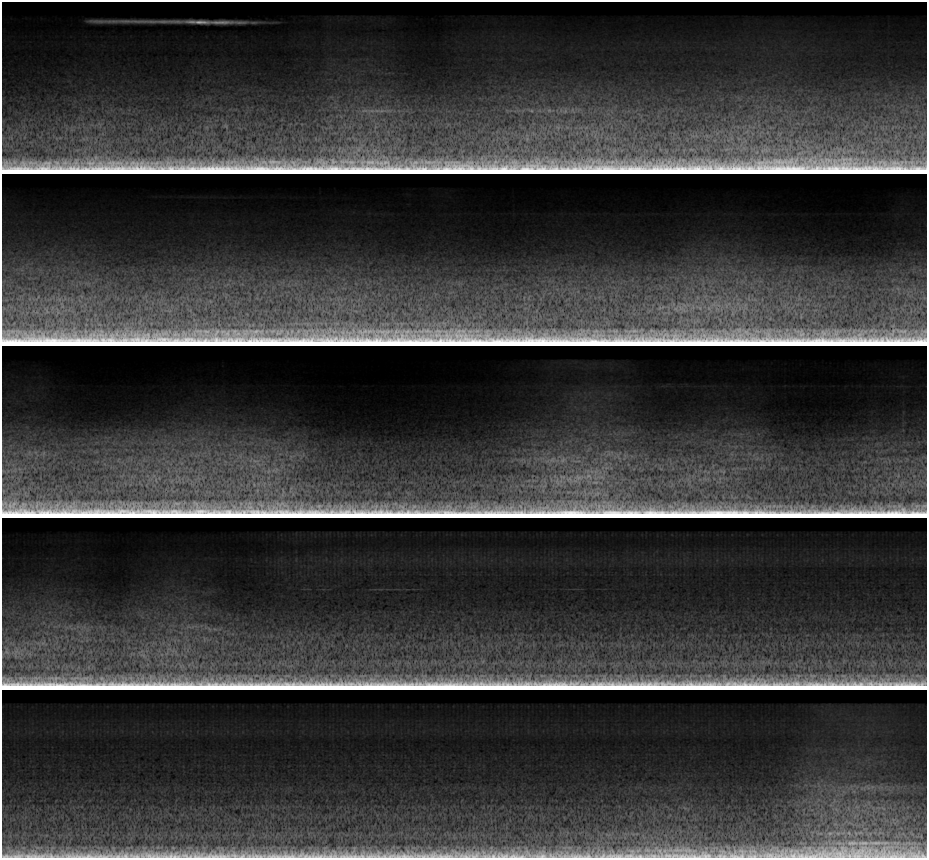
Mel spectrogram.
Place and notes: soundmap: köln/ nrw
im berufverkehr morgens
project: social ambiences/ listen to the people - in & outdoor nearfield recordings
